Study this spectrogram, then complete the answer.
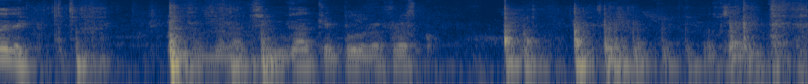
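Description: Dishes clatter on a table.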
